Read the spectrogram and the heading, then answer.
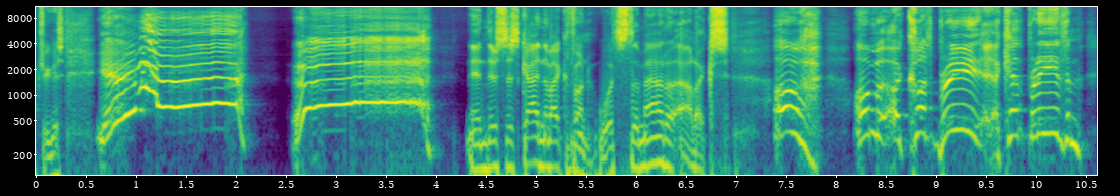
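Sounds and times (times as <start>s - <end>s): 
speech: 0.0s - 1.1s, 4.4s - 10.6s
person imitating a man screaming: 0.7s - 4.1s.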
